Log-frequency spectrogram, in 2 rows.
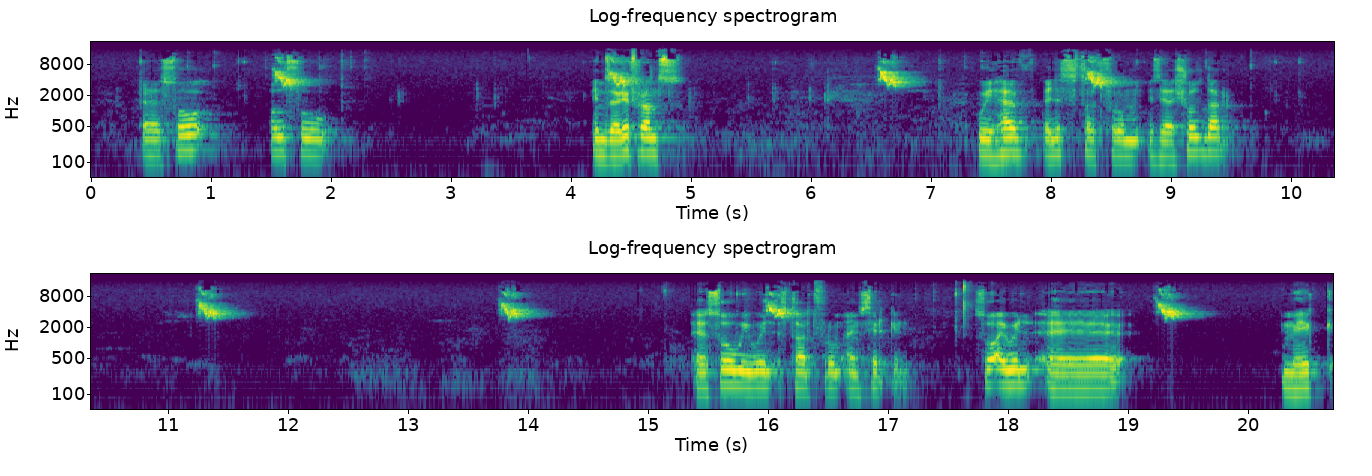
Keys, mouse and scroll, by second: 0.0-0.4 scroll down 1, 0.7 shift+middle click, 2.0 click, 3.1 h, 5.4 alt+h, 5.8-7.0 scroll up 4, 7.0 scroll up 2, 7.2 shift+middle click, 7.8-8.2 scroll down 5, 8.6-9.2 scroll down 4, 9.2 shift+middle click, 15.3-15.8 scroll up 3, 15.9 shift+middle click, 16.2-17.2 scroll up 1, 17.2 click, 17.2-17.6 scroll up 2, 17.7 shift+right click.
